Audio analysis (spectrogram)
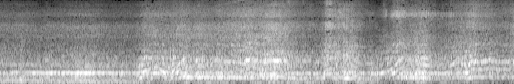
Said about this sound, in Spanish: Escuchamos el ruido del coche y a Carlos Sainz.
